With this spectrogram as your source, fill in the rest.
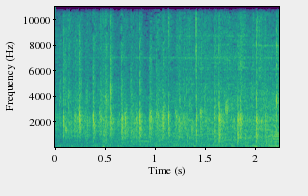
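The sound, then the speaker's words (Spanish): An audience at a useless-talent contest breaks into steady applause, a dense wash of many hands clapping at once that holds at a fairly even, moderately loud level for a couple of seconds. “Aplauso se lleva”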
